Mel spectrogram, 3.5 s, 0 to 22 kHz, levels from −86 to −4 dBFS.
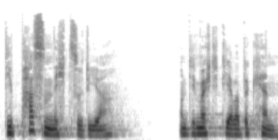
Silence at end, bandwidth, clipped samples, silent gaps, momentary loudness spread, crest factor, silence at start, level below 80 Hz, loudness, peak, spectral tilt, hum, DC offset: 0 s; 15 kHz; under 0.1%; 1.88-2.24 s; 8 LU; 20 dB; 0.05 s; -66 dBFS; -28 LUFS; -8 dBFS; -6 dB/octave; none; under 0.1%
